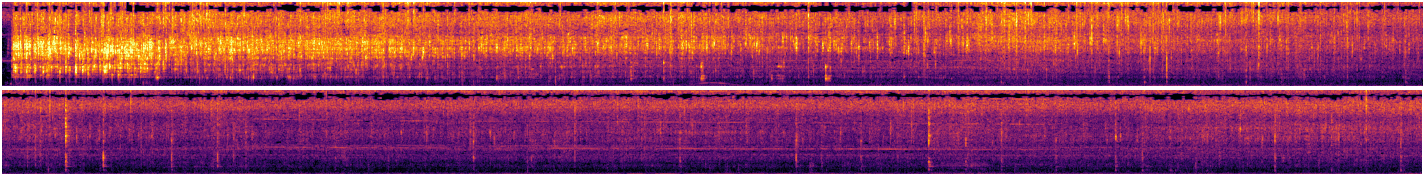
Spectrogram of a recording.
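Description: Chopped shallots sizzling in hot oil in a metal wok on a portable gas stove as they are stirred, the sizzle loud at first and gradually quieting. A metal spoon now and then clinks and scrapes against the wok.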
